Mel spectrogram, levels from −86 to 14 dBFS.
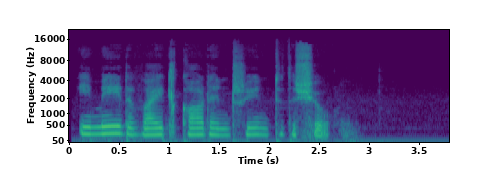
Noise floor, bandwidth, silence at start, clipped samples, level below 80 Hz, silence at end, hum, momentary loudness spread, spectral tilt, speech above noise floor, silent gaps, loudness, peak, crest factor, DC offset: -59 dBFS; 15 kHz; 0.1 s; under 0.1%; -52 dBFS; 0.95 s; none; 8 LU; -4.5 dB/octave; 33 dB; none; -26 LUFS; -8 dBFS; 20 dB; under 0.1%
